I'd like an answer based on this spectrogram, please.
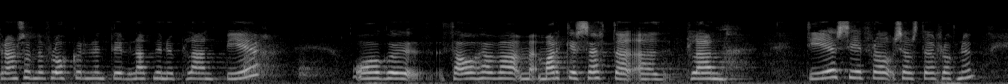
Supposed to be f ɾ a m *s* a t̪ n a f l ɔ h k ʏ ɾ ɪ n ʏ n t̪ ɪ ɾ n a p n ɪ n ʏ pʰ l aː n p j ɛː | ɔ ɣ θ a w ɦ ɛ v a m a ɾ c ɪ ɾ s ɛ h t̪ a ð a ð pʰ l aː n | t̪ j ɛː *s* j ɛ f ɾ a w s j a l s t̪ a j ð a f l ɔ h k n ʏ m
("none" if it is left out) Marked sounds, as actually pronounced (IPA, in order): s, s

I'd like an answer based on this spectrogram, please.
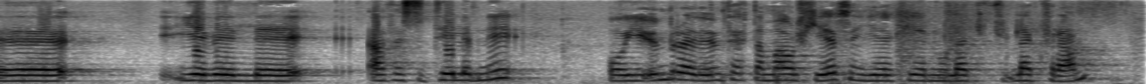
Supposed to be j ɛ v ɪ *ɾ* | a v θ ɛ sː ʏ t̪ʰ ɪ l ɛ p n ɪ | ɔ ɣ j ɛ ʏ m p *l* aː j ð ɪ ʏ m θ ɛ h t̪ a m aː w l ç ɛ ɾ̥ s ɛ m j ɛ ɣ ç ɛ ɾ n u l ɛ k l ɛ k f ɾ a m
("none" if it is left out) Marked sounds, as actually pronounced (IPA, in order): l, ɾ

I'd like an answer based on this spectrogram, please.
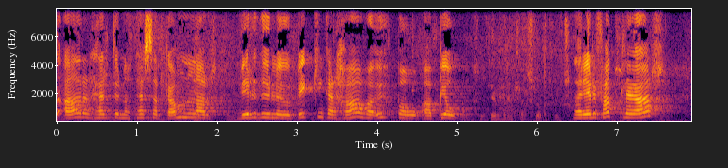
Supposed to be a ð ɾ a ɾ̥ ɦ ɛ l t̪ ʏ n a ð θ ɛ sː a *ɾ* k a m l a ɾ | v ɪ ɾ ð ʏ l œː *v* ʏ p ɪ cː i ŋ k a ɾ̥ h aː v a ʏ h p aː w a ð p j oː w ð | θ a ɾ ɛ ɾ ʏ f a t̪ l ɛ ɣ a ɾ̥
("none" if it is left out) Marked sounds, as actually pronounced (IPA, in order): ɾ, ɣ

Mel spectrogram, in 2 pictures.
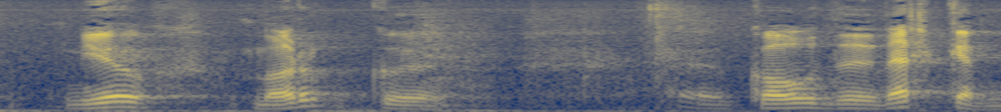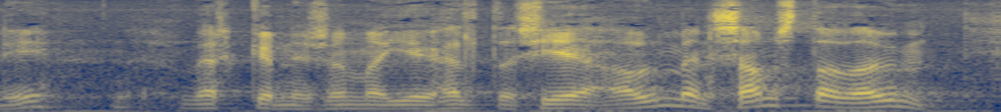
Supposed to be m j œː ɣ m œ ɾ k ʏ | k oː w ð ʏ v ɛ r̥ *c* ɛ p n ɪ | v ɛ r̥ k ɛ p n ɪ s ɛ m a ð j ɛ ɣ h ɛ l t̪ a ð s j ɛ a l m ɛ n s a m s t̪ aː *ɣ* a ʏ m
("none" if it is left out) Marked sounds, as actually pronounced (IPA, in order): k, ð

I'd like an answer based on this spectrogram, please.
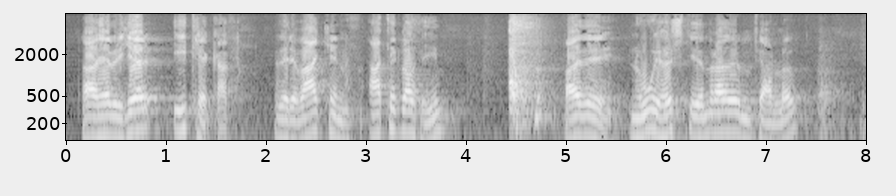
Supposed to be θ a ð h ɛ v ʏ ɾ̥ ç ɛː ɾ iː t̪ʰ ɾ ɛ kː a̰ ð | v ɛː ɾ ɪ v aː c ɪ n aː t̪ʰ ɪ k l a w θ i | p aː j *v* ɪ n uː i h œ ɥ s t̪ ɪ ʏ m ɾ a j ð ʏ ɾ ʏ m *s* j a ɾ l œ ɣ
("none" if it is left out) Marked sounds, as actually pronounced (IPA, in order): ð, f

